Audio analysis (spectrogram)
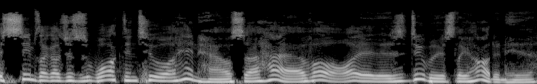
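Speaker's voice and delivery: courtly, put-on southern gentleman accent. Speaker shows how a southern gentleman would talk to women, in a southern gentleman voice. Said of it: "You got to be a southern gentleman".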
